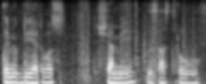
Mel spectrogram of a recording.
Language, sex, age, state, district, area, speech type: Kashmiri, male, 18-30, Jammu and Kashmir, Shopian, rural, spontaneous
